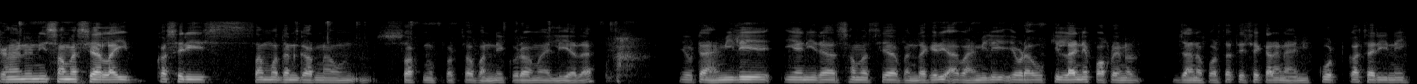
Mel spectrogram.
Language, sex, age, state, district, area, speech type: Nepali, male, 60+, West Bengal, Darjeeling, rural, spontaneous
